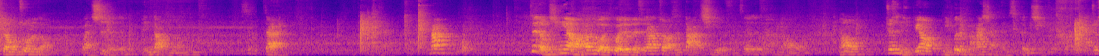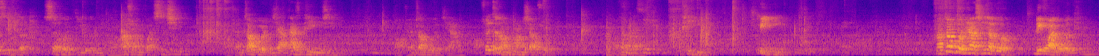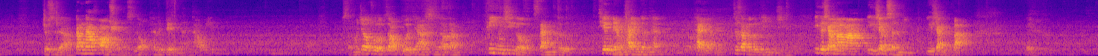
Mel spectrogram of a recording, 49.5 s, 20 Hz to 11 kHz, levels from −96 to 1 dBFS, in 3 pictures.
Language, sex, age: Chinese, male, 30-49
